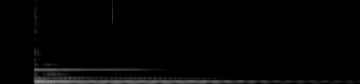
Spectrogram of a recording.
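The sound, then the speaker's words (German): A single large gong is struck once and rings out alone, its deep tone pulsing with a slow wavering beat as it gradually fades over several seconds. “Mit dem nächsten großen Gong verwebe ich meine Lebensfreude mit meiner Dankbarkeit in jede Zelle meines Körpers, in jede Faser meines Seins.”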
